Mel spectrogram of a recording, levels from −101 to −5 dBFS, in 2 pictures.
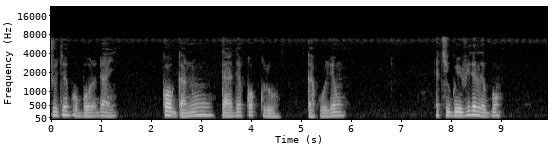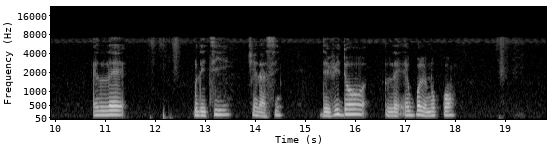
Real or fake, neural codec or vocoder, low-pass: real; none; 7.2 kHz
